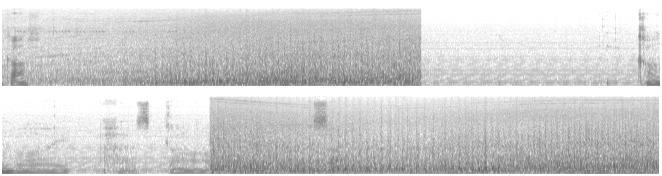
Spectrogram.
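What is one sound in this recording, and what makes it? A helicopter's rotor thumps and roars loudly.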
